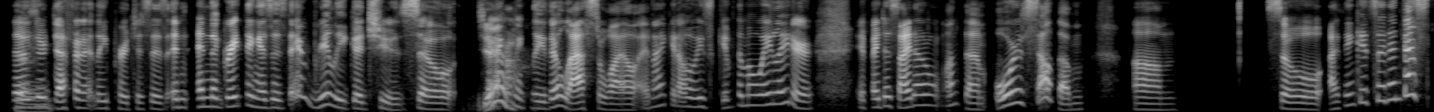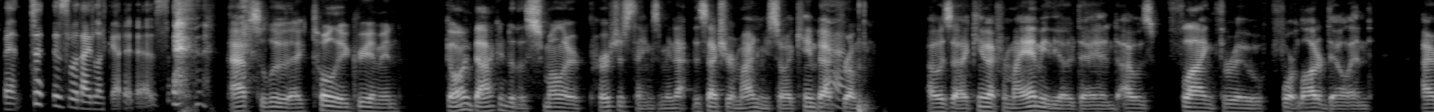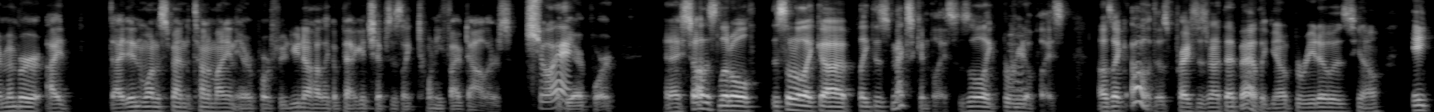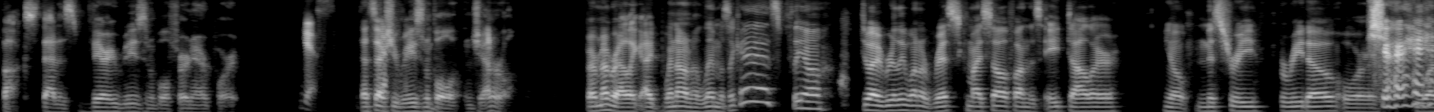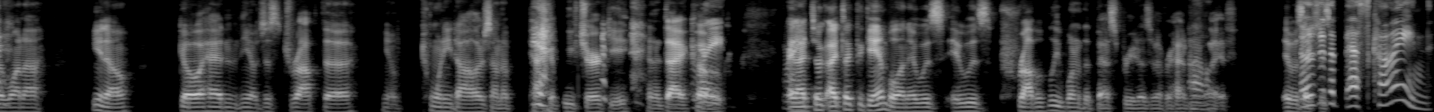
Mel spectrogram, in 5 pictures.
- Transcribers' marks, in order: unintelligible speech; other background noise; tapping; chuckle; laughing while speaking: "Sure"; laughing while speaking: "Yeah"
- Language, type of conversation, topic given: English, unstructured, What’s a small purchase that made you really happy?
- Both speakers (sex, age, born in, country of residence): female, 45-49, United States, United States; male, 20-24, United States, United States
